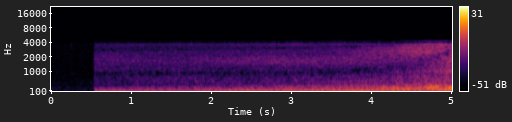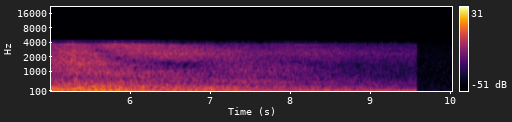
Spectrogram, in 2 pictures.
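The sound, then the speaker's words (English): A car drives along with a steady, droning engine and road rumble that swells louder midway as if speeding up or passing, then settles again; no voices, and it cuts in and out abruptly. “She had been taken by Henry into his car and driven around for a few hours.”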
